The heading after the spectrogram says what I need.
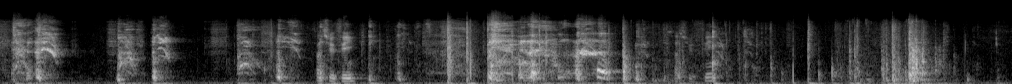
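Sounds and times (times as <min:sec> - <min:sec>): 
patient coughing on command during a medical examination: 0:00.0 - 0:01.8, 0:02.4 - 0:07.7
speech: 0:03.2 - 0:03.7, 0:07.0 - 0:07.3.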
